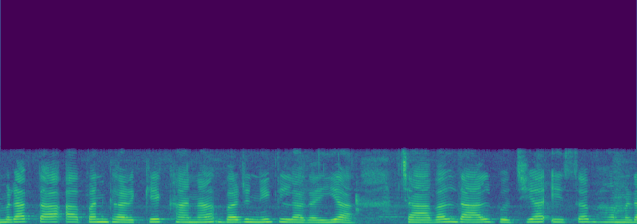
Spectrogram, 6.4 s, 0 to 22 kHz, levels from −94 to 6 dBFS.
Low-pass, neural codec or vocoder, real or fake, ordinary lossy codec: 7.2 kHz; none; real; none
